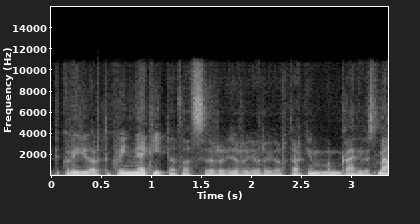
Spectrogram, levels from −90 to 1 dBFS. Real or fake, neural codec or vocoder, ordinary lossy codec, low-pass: fake; codec, 16 kHz in and 24 kHz out, 0.8 kbps, FocalCodec, streaming, 65536 codes; AAC, 64 kbps; 10.8 kHz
